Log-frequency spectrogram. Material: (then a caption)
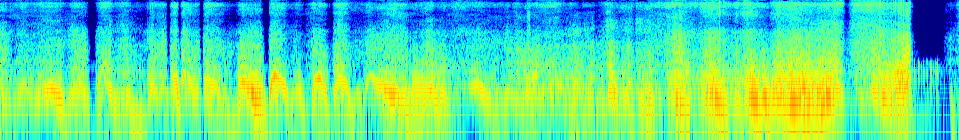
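Cotton fabric. Fingertips and short nails scratch and rub the woven cotton surface of a soft, fabric-covered throw pillow with a pink and cream floral print. The result is a steady run of quick, dry, raspy strokes with swooping low rises and falls, loosely rhythmic and growing denser and louder toward the end before stopping abruptly.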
